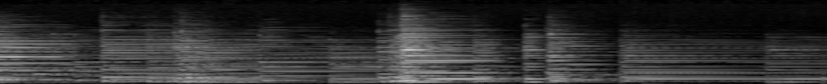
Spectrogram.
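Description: Upright piano played solo, a slow blues introduction of struck chords that ring and fade between strokes. The loudest chord comes about two seconds in.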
